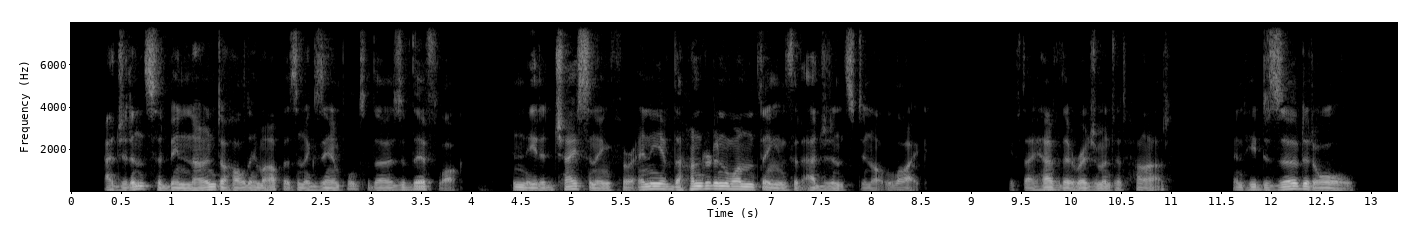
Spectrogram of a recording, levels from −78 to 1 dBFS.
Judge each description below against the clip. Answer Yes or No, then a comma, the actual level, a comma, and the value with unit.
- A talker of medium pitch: No, very low, 90 Hz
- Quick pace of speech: Yes, fast, 210 wpm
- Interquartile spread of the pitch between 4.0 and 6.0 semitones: Yes, average, 4.7 semitones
